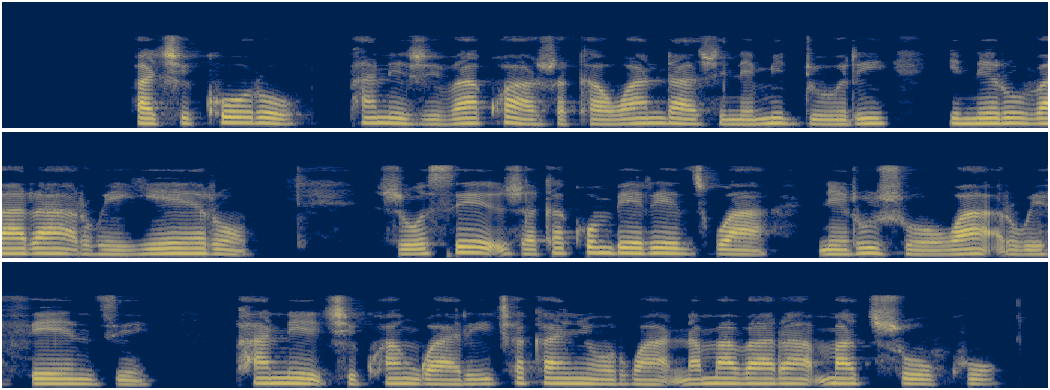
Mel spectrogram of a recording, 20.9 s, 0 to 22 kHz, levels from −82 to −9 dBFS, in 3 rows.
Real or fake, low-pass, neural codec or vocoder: real; 7.2 kHz; none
